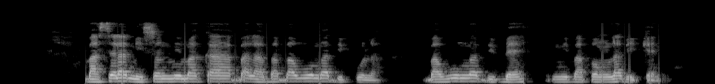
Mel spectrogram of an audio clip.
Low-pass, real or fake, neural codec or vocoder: 7.2 kHz; real; none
